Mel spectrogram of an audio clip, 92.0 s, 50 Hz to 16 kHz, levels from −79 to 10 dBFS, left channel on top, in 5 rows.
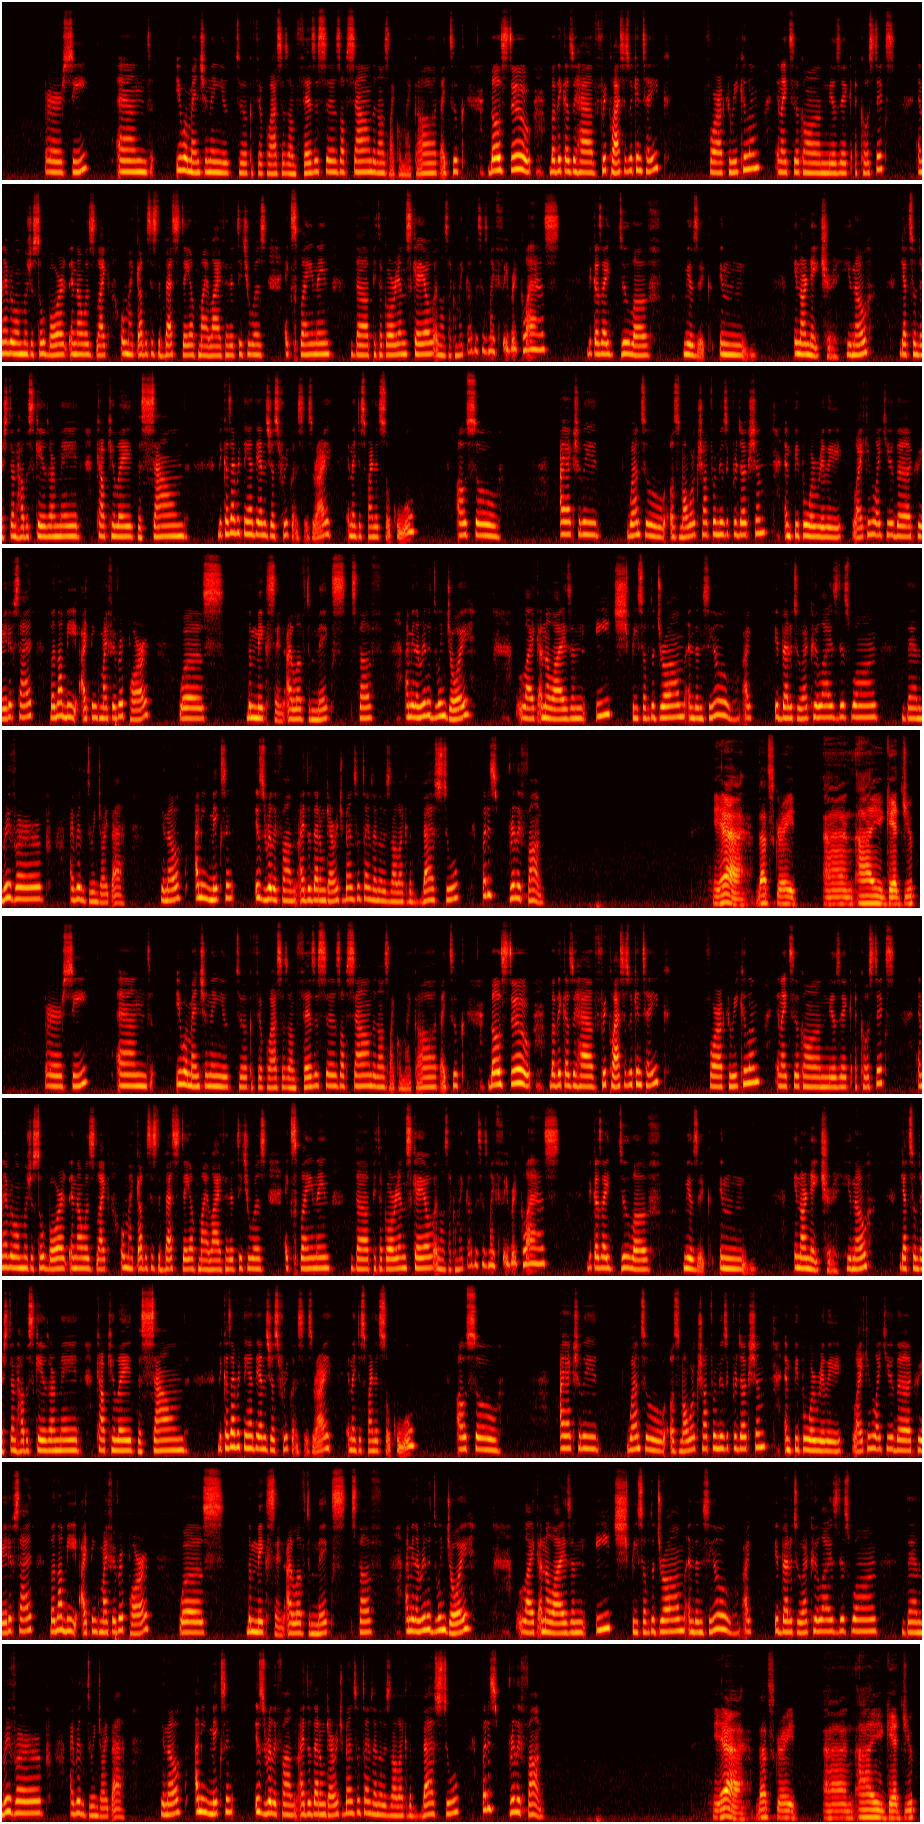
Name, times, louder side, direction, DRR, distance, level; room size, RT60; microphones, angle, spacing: voice 1, 0.9-1.7 2.3-3.0 3.5-9.1 9.5-13.3 14.2-15.2 15.5-16.9 17.2-17.8 18.3-20.5 20.8-25.1 25.4-29.5 30.1-31.5 32.0-32.4 32.8-33.5 34.2-35.8 36.4-40.5 41.1-43.4 43.7-45.1 45.9-46.8 48.0-48.8 49.3-55.8 56.2-58.1 58.7-59.6 60.1-62.6 63.1-64.6 65.0-70.2 70.7-72.7 73.2-74.4 75.0-76.0 76.8-77.2 77.5-78.2 78.7-82.7 83.2-84.4, equal, 5° right, 0.4 m, -27 dB
voice 2, 87.8-89.5 90.0-91.8, left 1 dB, 30° left, 0.9 m, -25 dB
6.1 x 2.2 x 3.5 m
head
